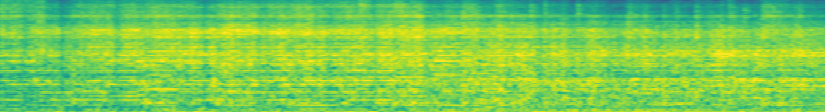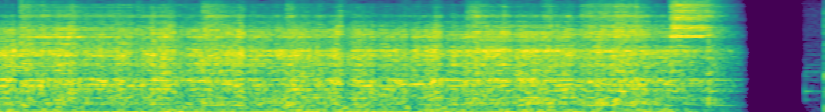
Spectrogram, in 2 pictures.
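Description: A rock band playing: electric guitars strummed over bass guitar and drum kit, steady and full, cutting off suddenly near the end.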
